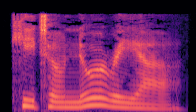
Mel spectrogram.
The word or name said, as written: ketonuria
